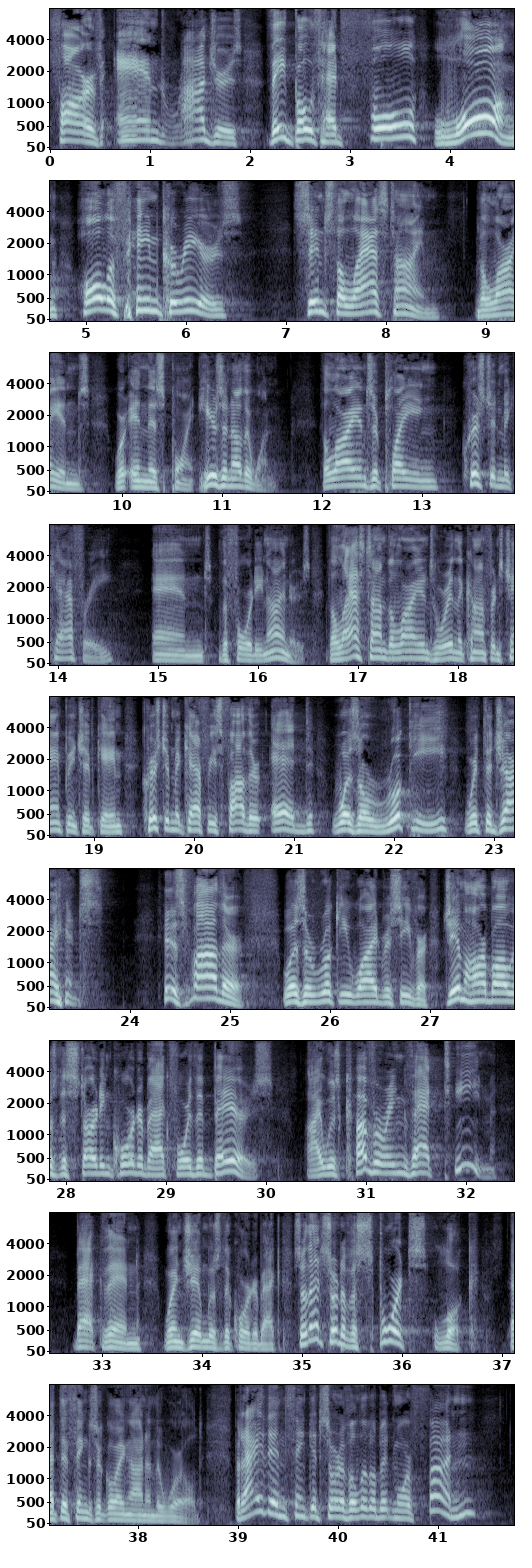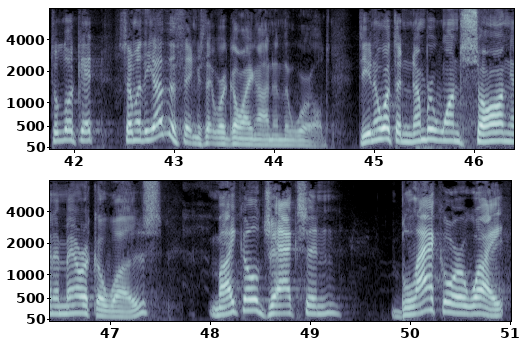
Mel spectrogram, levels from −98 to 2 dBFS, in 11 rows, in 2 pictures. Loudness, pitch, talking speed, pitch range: -20 LUFS, 155 Hz, 170 wpm, 125-185 Hz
